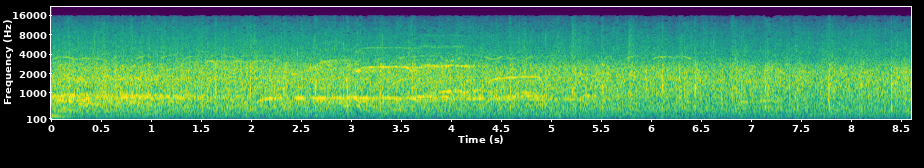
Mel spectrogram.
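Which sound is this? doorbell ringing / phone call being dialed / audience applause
audience applause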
